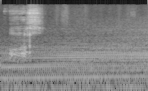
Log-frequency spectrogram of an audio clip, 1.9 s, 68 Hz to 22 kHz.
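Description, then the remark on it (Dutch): A white BMW 1 Series with automatic transmission, driven in drive at about 120 at full throttle, roars steadily: a dense, loud, low drone with layered harmonics holding for two seconds, and a brief burst of higher hiss near the start. “En nu rijd gewoon in drive, even 120, even vol gas.”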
